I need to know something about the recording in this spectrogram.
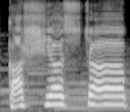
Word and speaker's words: কাশ্যশ্চ: কাশ্যশ্চ কয়াকার তালিব্য জফলা তালিব্য ছয় তালিব্য বর্ণ শয়ের উচ্চারণ করতে হবে।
